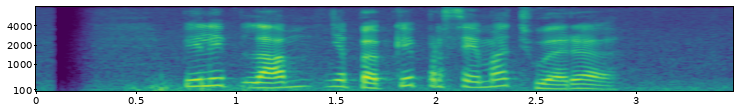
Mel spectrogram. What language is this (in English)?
Javanese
